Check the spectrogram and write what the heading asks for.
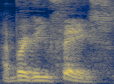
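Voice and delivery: put-on loud, thick Italian accent with broken English. Quoting the speaker's grandfather, who spoke broken English, in a heavy Italian accent. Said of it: "with a heavy Italian accent".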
